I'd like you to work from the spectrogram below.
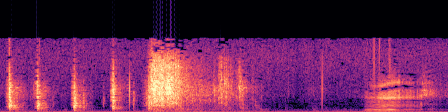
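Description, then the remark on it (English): A car crashes into a lamppost in front of a house: a few sharp knocking thuds lead into a loud, harsh crunch that trails off, then a brief wavering tone sounds near the end. “Car crashed into the lamppost right in front of the house.”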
